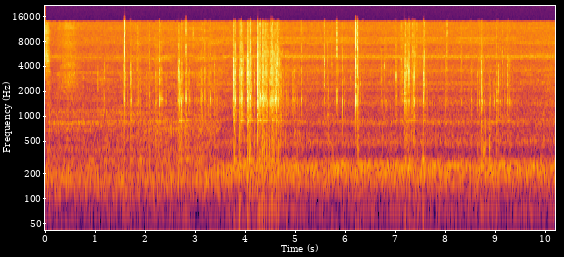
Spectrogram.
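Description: Handling noise as a camera is moved and set in place: scattered light clicks and rustles, thickest about four seconds in, over a steady low hum.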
